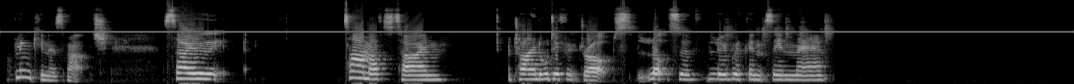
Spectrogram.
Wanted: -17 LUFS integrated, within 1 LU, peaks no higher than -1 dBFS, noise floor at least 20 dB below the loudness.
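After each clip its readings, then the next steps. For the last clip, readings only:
clipped samples 0.5%; clipping level -11.5 dBFS; steady tone 4.6 kHz; tone level -33 dBFS; loudness -23.0 LUFS; peak level -11.5 dBFS; loudness target -17.0 LUFS
-> clip repair -11.5 dBFS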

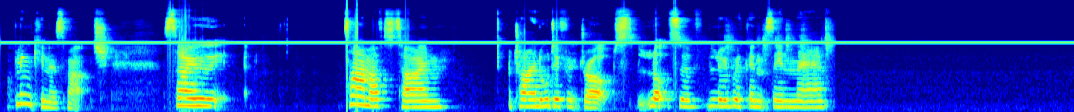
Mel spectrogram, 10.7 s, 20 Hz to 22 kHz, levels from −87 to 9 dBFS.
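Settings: clipped samples 0.0%; steady tone 4.6 kHz; tone level -33 dBFS
-> band-stop 4.6 kHz, Q 30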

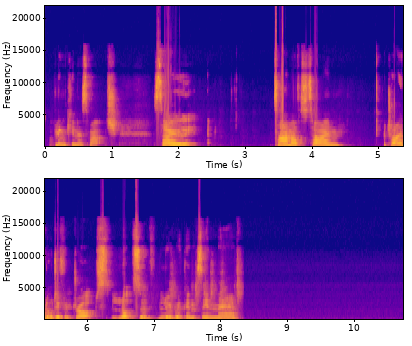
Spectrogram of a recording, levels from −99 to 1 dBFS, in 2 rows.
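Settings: steady tone not found; loudness -21.0 LUFS; peak level -2.5 dBFS; loudness target -17.0 LUFS
-> trim +4 dB; peak limiter -1 dBFS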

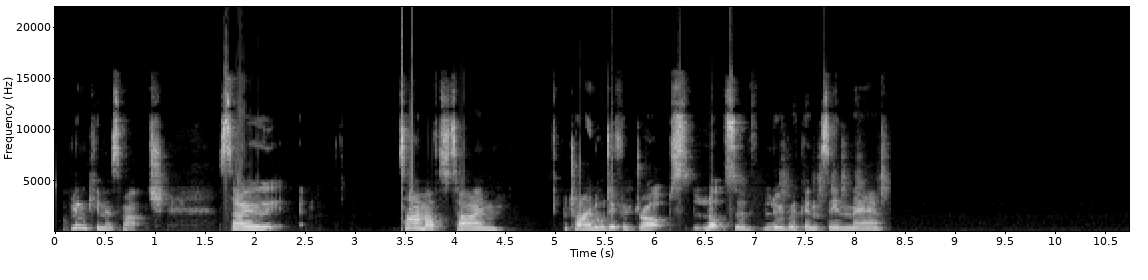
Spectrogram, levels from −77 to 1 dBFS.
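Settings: loudness -17.0 LUFS; peak level -1.0 dBFS; noise floor -68 dBFS

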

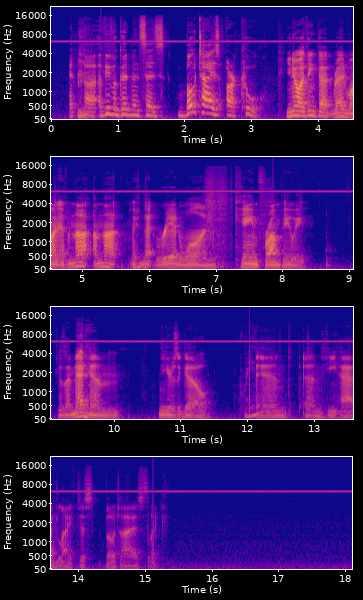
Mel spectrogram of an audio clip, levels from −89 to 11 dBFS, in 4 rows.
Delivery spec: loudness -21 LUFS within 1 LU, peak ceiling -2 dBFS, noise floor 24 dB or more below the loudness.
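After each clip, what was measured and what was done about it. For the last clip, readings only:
clicks found 4; steady tone 6.2 kHz; tone level -44 dBFS; loudness -26.5 LUFS; peak level -5.5 dBFS; loudness target -21.0 LUFS
-> de-click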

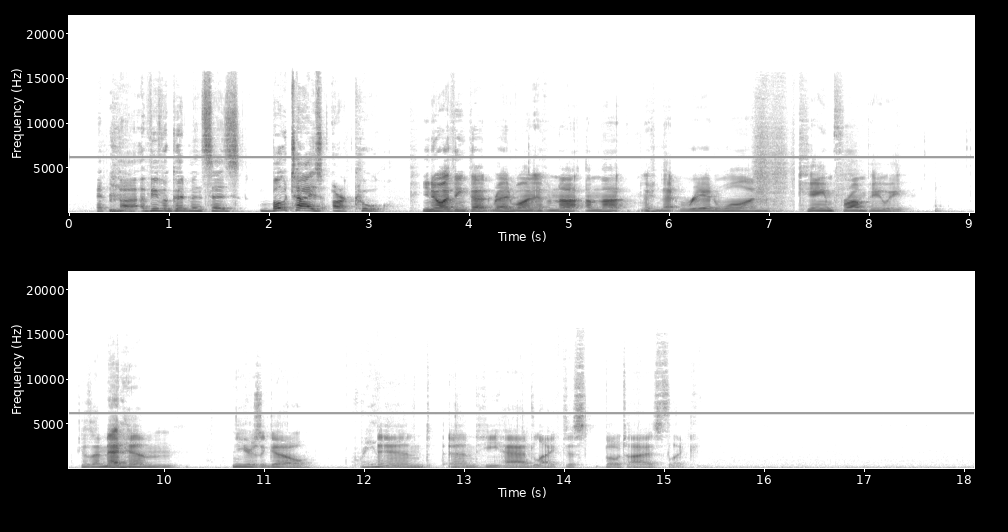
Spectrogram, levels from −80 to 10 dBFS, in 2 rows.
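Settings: clicks found 0; steady tone 6.2 kHz; tone level -44 dBFS
-> band-stop 6.2 kHz, Q 30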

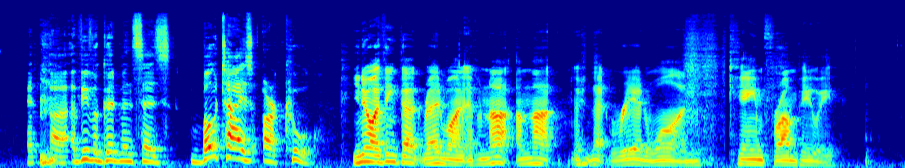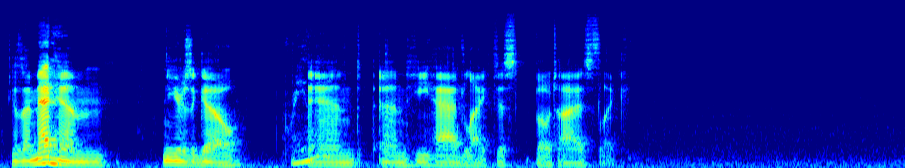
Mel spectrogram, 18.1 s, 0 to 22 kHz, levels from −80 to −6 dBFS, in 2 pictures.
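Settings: steady tone not found; loudness -26.0 LUFS; peak level -5.5 dBFS; loudness target -21.0 LUFS
-> trim +5 dB; peak limiter -2 dBFS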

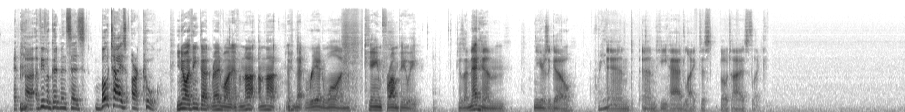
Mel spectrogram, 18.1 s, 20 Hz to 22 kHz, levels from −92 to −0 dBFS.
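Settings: loudness -21.5 LUFS; peak level -2.0 dBFS; noise floor -58 dBFS

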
